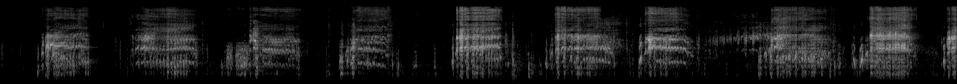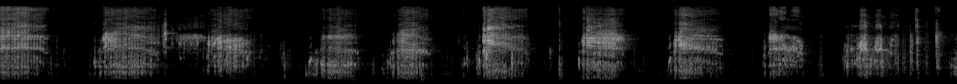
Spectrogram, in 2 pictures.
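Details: Raccoon chattering steadily, roughly once a second: a long run of short, scratchy, squealing bursts, uneven in length and loudness, with no other sounds.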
